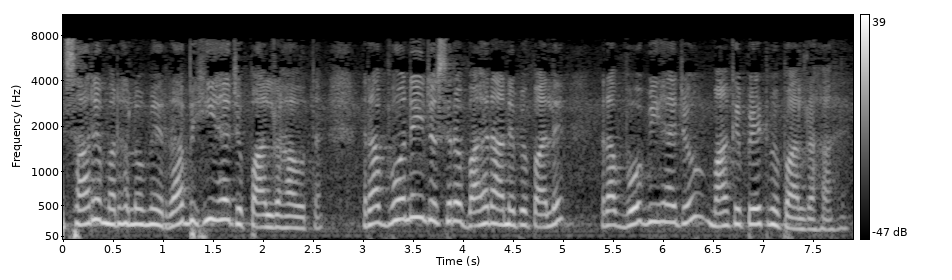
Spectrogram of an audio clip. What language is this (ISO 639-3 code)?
urd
